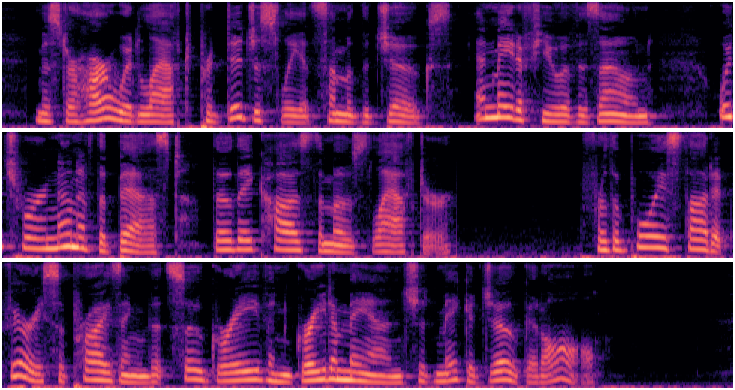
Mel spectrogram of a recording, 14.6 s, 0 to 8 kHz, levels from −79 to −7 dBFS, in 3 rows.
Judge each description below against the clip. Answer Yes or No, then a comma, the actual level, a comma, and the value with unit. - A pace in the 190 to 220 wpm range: Yes, average, 195 wpm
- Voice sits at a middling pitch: Yes, medium, 180 Hz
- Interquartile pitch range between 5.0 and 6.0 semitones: Yes, average, 5.3 semitones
